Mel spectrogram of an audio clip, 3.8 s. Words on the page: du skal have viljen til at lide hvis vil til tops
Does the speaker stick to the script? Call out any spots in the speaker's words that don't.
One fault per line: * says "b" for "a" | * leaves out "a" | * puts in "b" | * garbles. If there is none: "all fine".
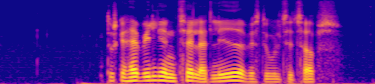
* puts in "du"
